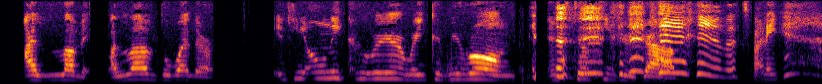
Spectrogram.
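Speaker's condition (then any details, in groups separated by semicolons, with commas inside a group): Cerebral palsy; tongue and legs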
